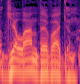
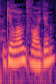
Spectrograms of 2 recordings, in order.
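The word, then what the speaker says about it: Geländewagen: Ну, ты сказала Геленваген. Это неправильно. – Так говорят. – Нет, не говори ты. Ты не говори. Ты на радио работаешь. Геландеваген. Геландеваген. Там Е читается или нет? Почему ты говоришь Геландваген? – А как? – Е читается. Ну, там написано Геландеваген.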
